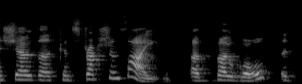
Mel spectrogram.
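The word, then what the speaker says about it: Vogtle: the construction site of vogel the t is silent it's pronounced vogel um i want to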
